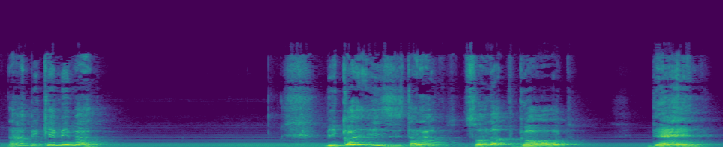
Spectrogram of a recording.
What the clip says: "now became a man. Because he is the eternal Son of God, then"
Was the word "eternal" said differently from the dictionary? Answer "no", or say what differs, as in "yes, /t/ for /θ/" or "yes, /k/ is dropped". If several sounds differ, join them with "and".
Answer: yes, /l/ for /n/ and /n/ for /l/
